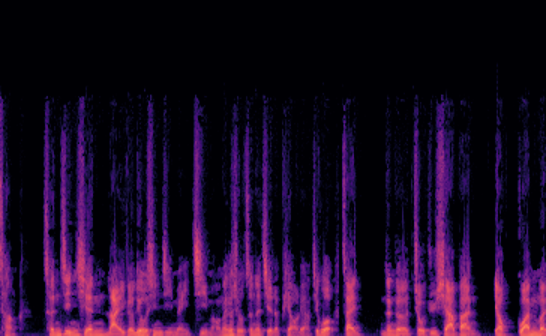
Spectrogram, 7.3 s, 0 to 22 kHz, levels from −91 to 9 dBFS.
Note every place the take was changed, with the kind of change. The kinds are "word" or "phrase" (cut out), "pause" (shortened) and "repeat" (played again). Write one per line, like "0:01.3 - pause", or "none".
0:04.5 - pause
